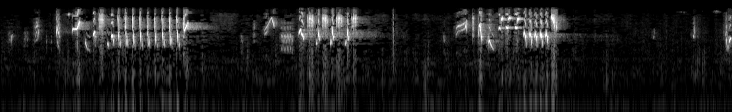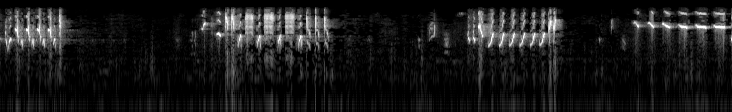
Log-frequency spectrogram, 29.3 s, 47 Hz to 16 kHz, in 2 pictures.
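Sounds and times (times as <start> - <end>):
western nightingale singing: 0.0 - 7.9, 8.8 - 11.6, 13.0 - 16.2, 18.1 - 21.4, 23.0 - 29.2.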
